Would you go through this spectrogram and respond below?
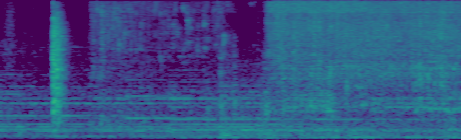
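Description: Murky water from washing rice pours out into a kitchen sink, a soft splash followed by a steady, quiet running trickle.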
